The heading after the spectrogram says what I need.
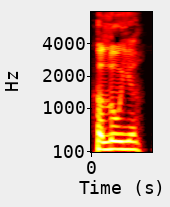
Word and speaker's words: Kaluuya: And then we had Daniel, how you pronounce the brother's last name? Daniel Kaluuya, Kaluuya.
